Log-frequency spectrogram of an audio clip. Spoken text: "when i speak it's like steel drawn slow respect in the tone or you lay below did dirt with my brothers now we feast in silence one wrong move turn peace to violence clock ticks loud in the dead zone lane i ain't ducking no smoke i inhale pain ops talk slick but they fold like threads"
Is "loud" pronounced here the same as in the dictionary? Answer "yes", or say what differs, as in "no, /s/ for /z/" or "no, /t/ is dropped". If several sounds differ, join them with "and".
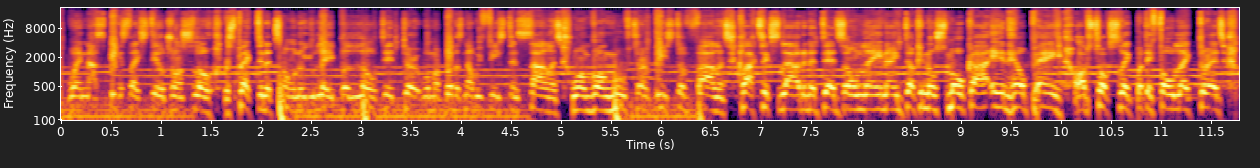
yes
